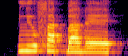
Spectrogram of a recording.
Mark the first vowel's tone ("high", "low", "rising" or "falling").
high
